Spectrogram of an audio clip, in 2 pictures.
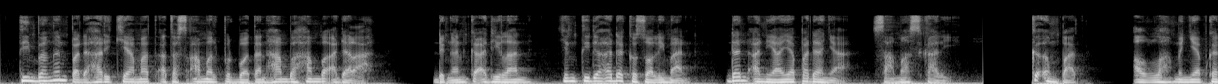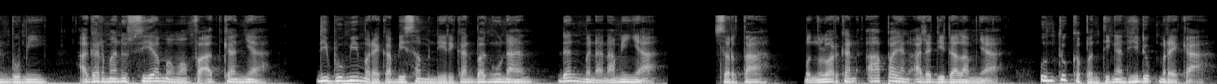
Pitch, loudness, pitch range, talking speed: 110 Hz, -14 LUFS, 105-125 Hz, 115 wpm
